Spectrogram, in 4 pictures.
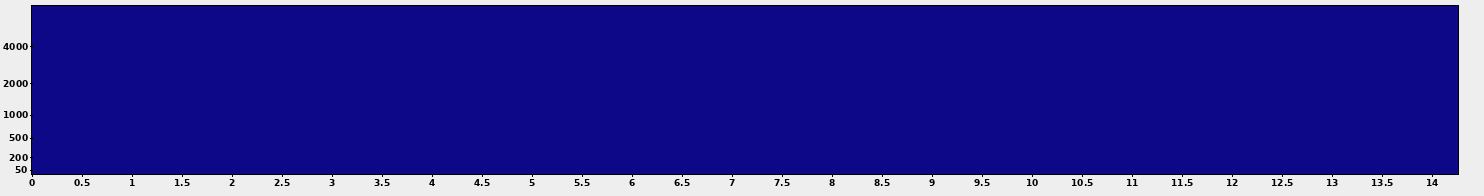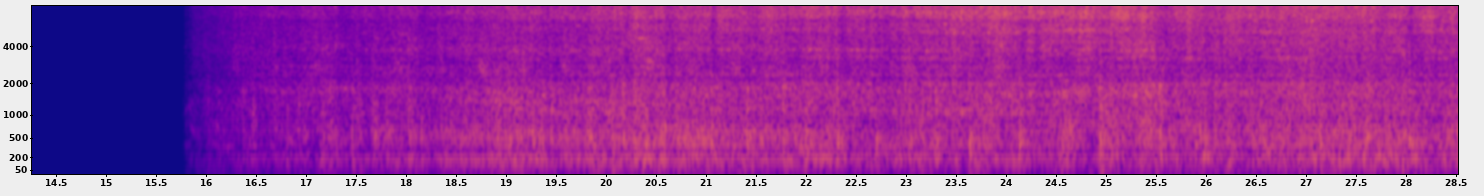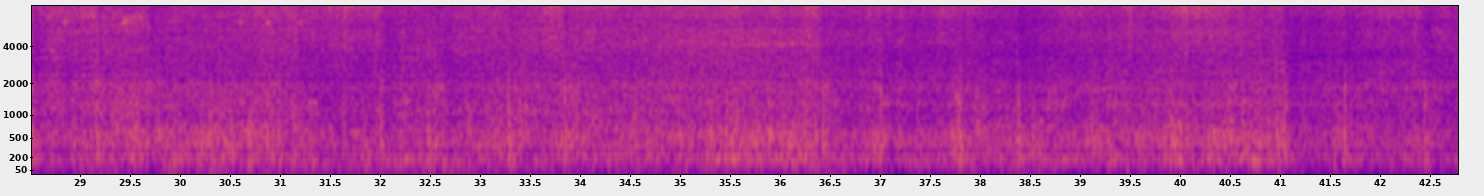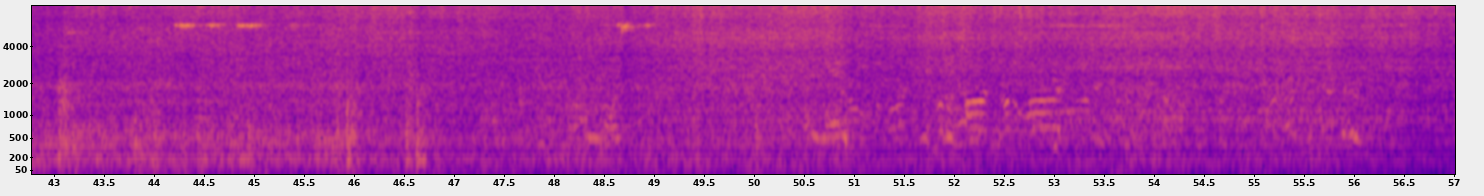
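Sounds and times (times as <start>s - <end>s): train wheels clacking over rail joints: 16.2s - 57.0s
wheel squeal: 44.1s - 45.4s, 48.4s - 49.2s.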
